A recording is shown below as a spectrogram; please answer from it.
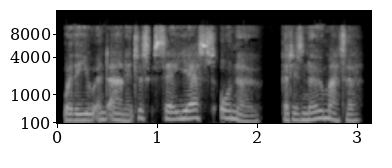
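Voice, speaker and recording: A reader voicing an aged philosopher on trial, cross-examining his accuser in a measured, questioning way in a dramatic reading. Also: medium pitch, mellow, no echo, clean studio sound, lightly acted. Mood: probing. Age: older. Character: aged male philosopher on trial, probing, ironic. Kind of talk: dramatic reading of a classical dialogue.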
